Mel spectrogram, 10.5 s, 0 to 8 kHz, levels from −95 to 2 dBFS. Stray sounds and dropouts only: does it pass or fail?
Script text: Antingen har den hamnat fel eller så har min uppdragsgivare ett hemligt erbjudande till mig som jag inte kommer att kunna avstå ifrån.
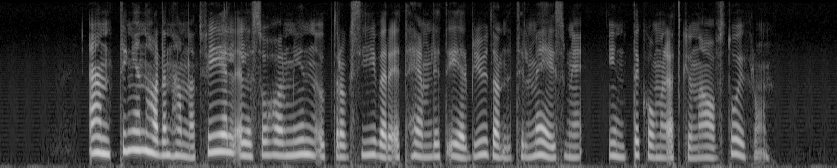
pass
